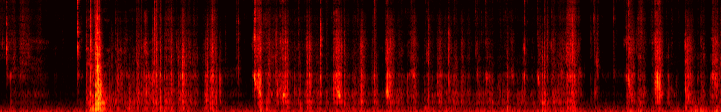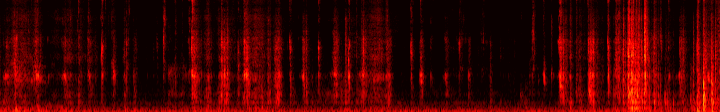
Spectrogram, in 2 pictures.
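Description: A person biting and chewing crunchy food close to the microphone: a run of crisp, irregular crunches and mouth sounds, loudest about two seconds in and again near the end.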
